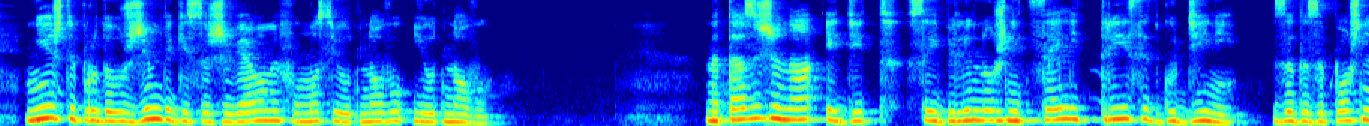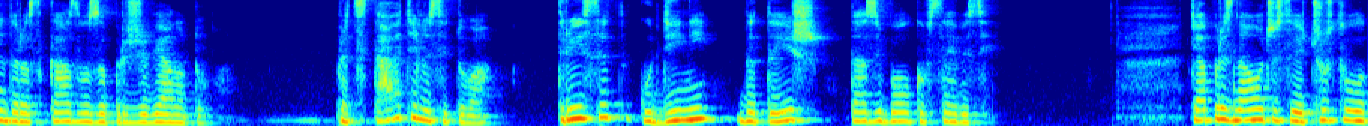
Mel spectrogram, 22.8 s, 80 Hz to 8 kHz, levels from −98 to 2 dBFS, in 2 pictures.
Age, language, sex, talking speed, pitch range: 30-49, Bulgarian, female, 130 wpm, 195-230 Hz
